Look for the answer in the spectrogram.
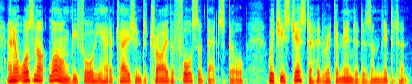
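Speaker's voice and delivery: usual speaking voice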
